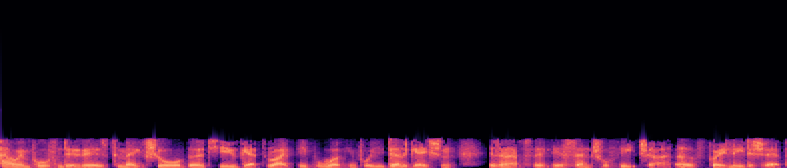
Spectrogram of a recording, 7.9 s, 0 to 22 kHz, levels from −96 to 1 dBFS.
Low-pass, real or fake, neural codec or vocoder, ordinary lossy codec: 7.2 kHz; real; none; AAC, 16 kbps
